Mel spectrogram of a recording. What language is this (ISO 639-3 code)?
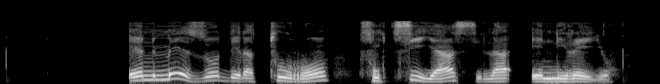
epo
